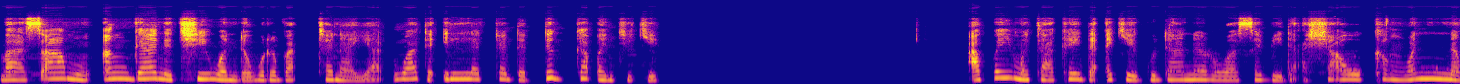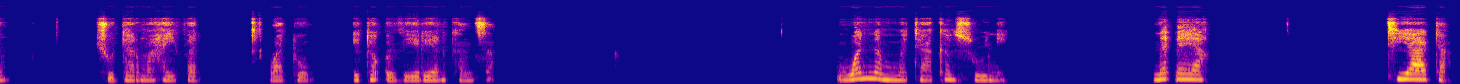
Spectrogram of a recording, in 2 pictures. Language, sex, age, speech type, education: Hausa, female, 30-45, spontaneous, tertiary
